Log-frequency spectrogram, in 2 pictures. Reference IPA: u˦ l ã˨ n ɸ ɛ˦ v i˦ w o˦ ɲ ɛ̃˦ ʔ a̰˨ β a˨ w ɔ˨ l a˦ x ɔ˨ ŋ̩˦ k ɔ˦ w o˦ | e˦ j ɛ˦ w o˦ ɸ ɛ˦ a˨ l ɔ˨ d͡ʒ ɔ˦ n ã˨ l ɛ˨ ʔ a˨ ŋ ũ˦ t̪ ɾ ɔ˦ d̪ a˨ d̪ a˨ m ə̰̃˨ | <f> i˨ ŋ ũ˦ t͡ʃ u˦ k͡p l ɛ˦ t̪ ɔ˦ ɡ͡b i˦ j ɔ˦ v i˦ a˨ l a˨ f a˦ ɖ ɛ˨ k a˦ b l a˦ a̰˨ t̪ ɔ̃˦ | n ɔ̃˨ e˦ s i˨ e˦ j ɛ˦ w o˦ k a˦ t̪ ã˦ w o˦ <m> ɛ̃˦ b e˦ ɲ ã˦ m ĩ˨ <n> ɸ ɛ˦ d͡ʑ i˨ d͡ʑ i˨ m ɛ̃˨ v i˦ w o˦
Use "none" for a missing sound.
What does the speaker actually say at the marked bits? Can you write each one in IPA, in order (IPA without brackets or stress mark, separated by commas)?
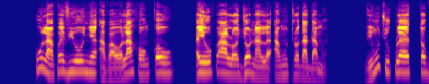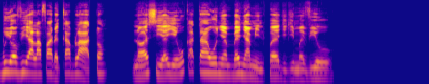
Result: v, ɲ, n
